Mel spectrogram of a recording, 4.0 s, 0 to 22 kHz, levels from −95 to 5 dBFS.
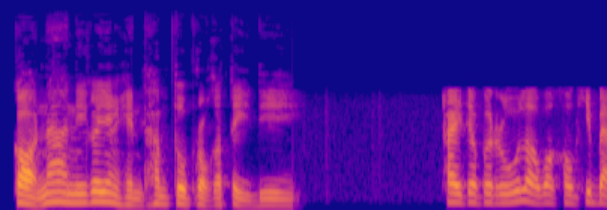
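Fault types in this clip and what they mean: Input switched to a poorer device: from 1.95 s to the end, the speech turns dull and narrow, with nothing above 3.8 kHz, drops a few decibels in level and gains a faint new background noise, with no gap at the change, most likely a switch to a lower-grade microphone.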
